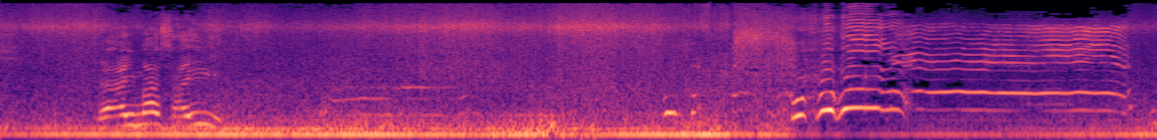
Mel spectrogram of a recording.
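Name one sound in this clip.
Water rushes and splashes against a moving boat.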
